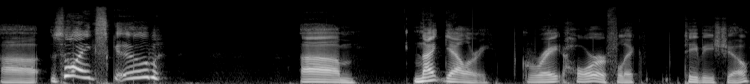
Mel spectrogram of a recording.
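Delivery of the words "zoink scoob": poorly done cartoon voice, pitched very high. Speaker listing old TV shows tries a Scooby Doo line: bad Shaggy impression. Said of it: "I don't do a very good shaggy".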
